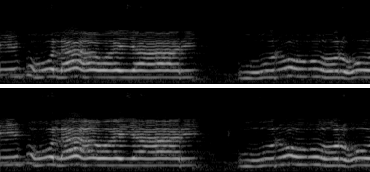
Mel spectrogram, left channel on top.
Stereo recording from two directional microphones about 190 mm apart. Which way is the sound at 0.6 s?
5° left (ahead or behind).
